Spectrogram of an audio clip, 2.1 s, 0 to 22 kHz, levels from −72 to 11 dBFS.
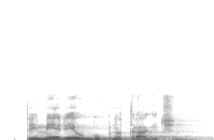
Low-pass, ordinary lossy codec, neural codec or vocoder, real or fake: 7.2 kHz; none; none; real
